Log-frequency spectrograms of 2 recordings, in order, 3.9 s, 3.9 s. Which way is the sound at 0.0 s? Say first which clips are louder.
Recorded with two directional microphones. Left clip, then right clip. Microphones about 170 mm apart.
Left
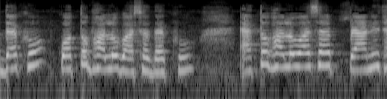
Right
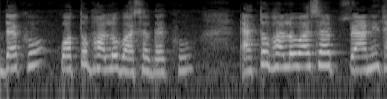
Left 3 dB; 15° left (ahead or behind).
